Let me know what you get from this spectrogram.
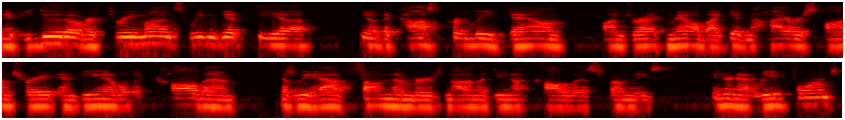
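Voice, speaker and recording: At a fairly quick pace, a man talks in a somewhat breathy voice with monotone, flat intonation. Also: medium pitch for a man. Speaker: direct mail marketing expert. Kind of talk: webinar panel discussion. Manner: fast.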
